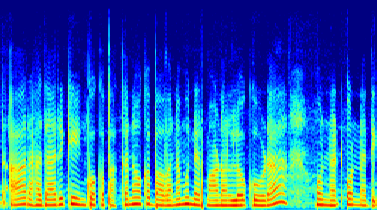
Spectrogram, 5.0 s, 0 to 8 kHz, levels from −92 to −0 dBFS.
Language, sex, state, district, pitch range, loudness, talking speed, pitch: Telugu, female, Andhra Pradesh, Chittoor, 195-230 Hz, -15 LUFS, 120 wpm, 210 Hz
